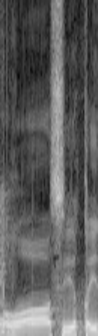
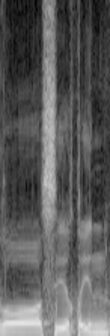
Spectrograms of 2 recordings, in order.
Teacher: من شر ما خلق، ما پڑھنا ہے، ما نہیں پڑھنا ہے، ناک میں آواز نہیں جانی چاہیے، ما خلق من شر ما خلق من شر ما خلق ومن شر غاسق، غین کو پر کرنے، یہ حروف مستعلیہ میں سے ہے، سین باریک ہوگی اس میں سیٹی ہوگی، اور قاف بھی پر کر کے پڑھیں گے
